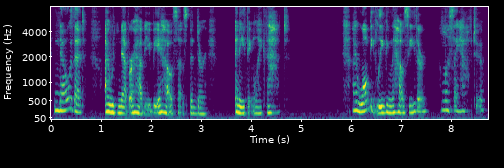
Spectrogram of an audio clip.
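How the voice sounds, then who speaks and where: A woman acting as a soft-spoken yandere woman with a breathy, slightly creaky voice. She is tender and anxiously possessive, pleading haltingly and slipping toward a whisper, as in an intimate ASMR roleplay. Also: medium pitch. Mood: soothing, possessive. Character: kind, obsessive yandere woman, lovesick and anxiously possessive captor.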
